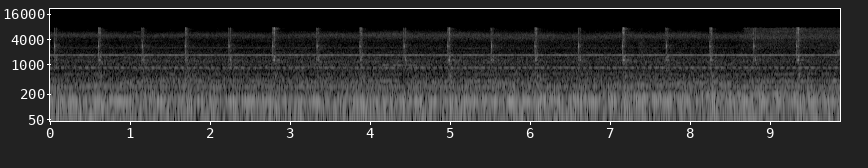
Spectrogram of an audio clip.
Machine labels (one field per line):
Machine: valve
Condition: normal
